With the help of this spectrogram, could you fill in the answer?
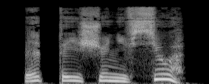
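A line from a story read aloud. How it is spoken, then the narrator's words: Breathed out. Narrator (Russian): выдохнул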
